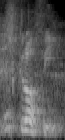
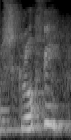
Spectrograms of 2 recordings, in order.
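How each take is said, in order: First: "Scruffy" repeated higher, offended; indignant echo. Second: "Scruffy" shot up very high; mock shrill call. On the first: Retold or imitated. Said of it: "you scruffy bastard". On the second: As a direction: fling "Scruffy" back at him, high. Calling the beggar scruffy back.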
